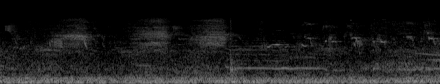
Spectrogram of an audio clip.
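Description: Birds calling, with short high chirps and one held whistled note a little past the middle, over a steady low background rumble.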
